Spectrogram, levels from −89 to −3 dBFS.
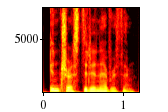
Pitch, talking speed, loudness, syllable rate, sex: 110 Hz, 150 wpm, -16 LUFS, 8.7 syllables/s, male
